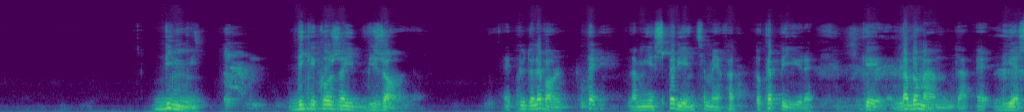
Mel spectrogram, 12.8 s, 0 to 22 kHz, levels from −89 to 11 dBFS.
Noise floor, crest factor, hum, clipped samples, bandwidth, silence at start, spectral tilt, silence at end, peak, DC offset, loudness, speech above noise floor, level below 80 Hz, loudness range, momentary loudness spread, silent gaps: -65 dBFS; 18 dB; none; under 0.1%; 10.5 kHz; 1.9 s; -6.5 dB/octave; 0 s; -4 dBFS; 0.4%; -21 LUFS; 45 dB; -54 dBFS; 3 LU; 18 LU; none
